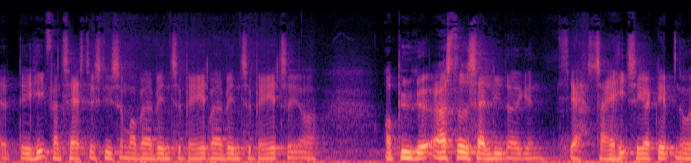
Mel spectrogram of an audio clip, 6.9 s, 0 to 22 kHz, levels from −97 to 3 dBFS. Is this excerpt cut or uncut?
cut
